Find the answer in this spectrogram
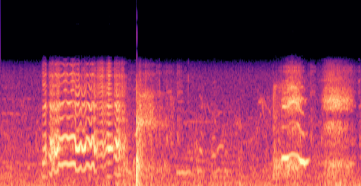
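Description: A goat gives a wavering, nasal bleat, then two shorter bleats a few seconds later.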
